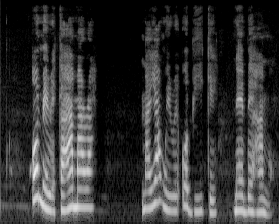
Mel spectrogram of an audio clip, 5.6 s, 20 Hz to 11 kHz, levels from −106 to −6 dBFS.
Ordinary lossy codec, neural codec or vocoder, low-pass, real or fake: none; none; 9.9 kHz; real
